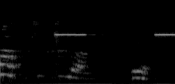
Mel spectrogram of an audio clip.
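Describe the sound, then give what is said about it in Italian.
Two high, steady electronic beeps from a dishwasher alert, about a second apart and fairly loud, with brief bits of voices and soft background sounds between them. “Eh, la lavastoviglie. La lavastoviglie.”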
